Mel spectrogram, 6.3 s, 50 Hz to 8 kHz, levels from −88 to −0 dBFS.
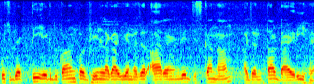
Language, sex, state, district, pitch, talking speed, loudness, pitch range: Hindi, male, Chhattisgarh, Raigarh, 115 Hz, 160 wpm, -16 LUFS, 105-120 Hz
